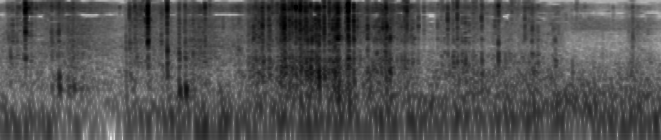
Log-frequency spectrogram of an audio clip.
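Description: A plastic bag crinkles up close.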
